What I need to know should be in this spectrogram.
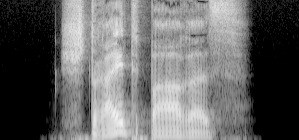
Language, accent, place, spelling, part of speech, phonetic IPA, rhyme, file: German, Germany, Berlin, streitbares, adjective, [ˈʃtʁaɪ̯tbaːʁəs], -aɪ̯tbaːʁəs, De-streitbares.ogg
- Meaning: strong/mixed nominative/accusative neuter singular of streitbar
